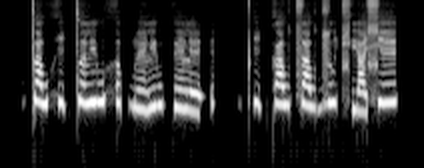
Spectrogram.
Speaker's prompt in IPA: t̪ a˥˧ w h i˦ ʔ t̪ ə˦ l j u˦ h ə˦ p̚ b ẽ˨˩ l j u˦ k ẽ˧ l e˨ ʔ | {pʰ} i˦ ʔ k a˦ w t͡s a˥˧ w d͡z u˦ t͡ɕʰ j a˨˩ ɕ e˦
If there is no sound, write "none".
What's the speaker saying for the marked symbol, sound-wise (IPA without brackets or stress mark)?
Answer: pʰ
